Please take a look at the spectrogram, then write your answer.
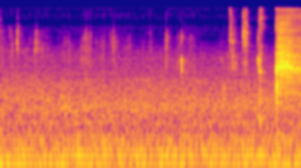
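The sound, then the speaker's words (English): A sip of an iced oat milk drink, soft wet clicks and squishy mouth sounds building to a brief, louder slurp near the end over a low background rumble. No one speaks. “Yeah. Okay, let's sip. I sipped already.”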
